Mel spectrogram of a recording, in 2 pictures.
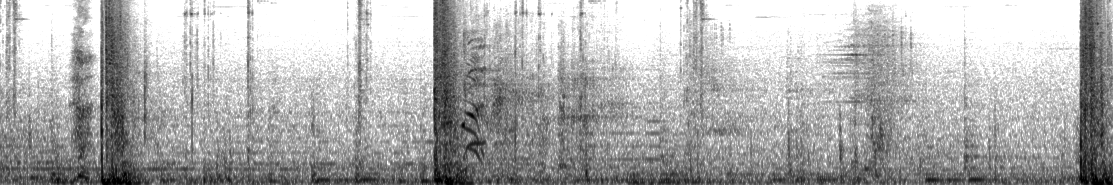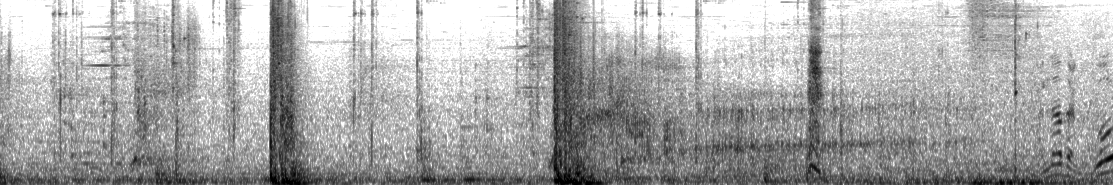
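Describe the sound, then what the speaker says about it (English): Guns firing in the video game Avowed: several sharp, loud shots at irregular intervals over a busy backdrop of game sounds and music, with thuds and mechanical clatter between them. "The guns in this game are pretty fun."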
